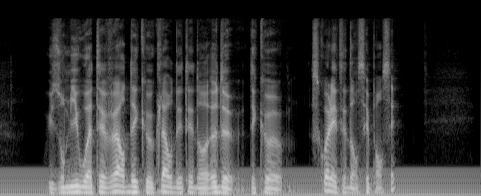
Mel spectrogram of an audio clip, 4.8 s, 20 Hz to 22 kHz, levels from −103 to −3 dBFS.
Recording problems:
electrical hum; faint; throughout; 50 Hz, 20 dB below the speech

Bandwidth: 14.5 kHz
